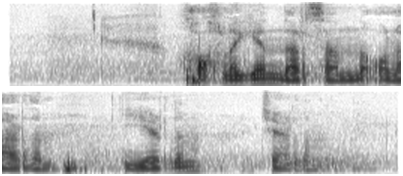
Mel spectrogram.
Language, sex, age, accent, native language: Uzbek, male, 18-24, Jizzax, Uzbek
